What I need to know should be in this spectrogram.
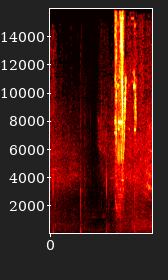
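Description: Small metal blades whoosh through the air.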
